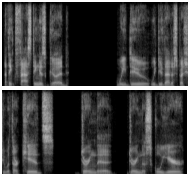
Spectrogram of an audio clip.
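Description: A very low-pitched man speaks on a dry, close microphone. He is a counselor giving careful, thoughtful answers as a podcast guest, often doubling a word as he works out a point. He sounds middle-aged. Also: smooth, no echo. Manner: measured, thoughtful, repeats words while thinking.

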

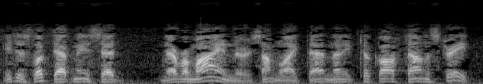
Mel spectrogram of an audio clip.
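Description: A mid-pitched male voice with an American accent, a jaded cab driver on an old radio crime show. He talks in slangy, shrugging fashion, with clear noise on the recording. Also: animated, fairly quick, bright, forceful tone, low-quality recording. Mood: offhand recollection. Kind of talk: 1950s radio drama acting.

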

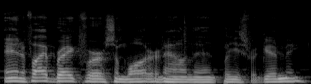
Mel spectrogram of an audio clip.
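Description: A hoarse man hosting a spiritual radio show, talking in a slow, reflective, chatty way to his listeners. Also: medium pitch, darkish tone, soft background music. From United States.

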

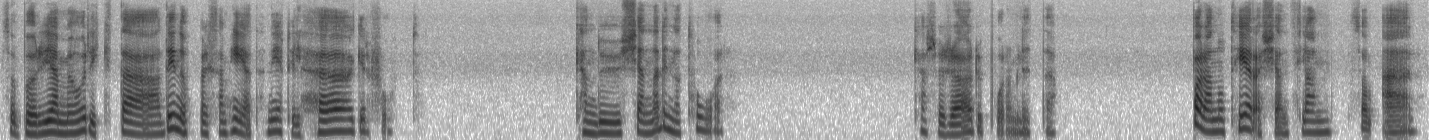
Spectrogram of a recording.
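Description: A woman guiding a yoga nidra body scan in a soothing, gentle, unhurried manner with pauses. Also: medium pitch, steady tone, gravelly, no room sound, muffled recording. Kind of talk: guided meditation, body scan.

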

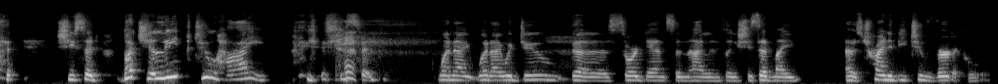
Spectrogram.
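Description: Female, 60s, American, slightly low voice. Interview guest sharing anecdotes, quoting people as she goes. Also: breathy edge. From United States.

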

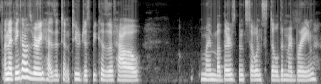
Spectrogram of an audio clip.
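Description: A woman's voice: on the low side, fairly even intonation, clear, resonant tone, no room sound, clean studio sound. A young woman co-hosting a casual couple's podcast, telling stories candidly. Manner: candid, storytelling, quick laughs. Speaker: podcast co-host.

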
